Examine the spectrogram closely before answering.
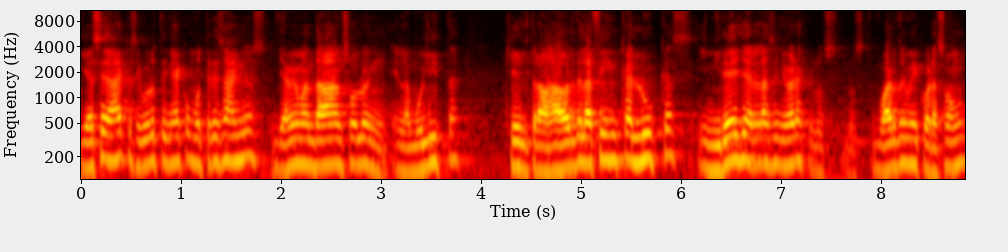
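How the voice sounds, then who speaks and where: A man with a Costa Rican accent speaks at a fairly quick pace and a high pitch. His intonation stays fairly even while his loudness swings widely. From Costa Rica, Guanacaste. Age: 40s. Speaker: political candidate. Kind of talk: interview.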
